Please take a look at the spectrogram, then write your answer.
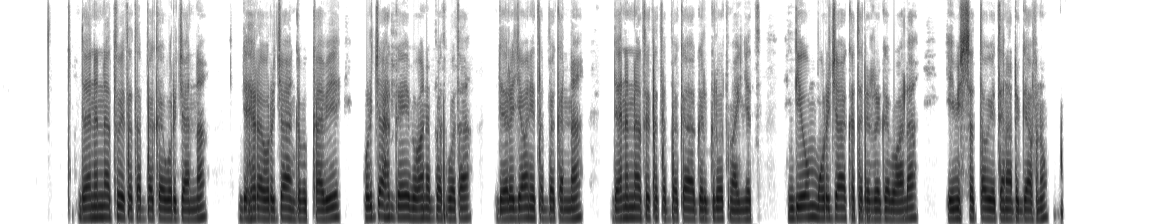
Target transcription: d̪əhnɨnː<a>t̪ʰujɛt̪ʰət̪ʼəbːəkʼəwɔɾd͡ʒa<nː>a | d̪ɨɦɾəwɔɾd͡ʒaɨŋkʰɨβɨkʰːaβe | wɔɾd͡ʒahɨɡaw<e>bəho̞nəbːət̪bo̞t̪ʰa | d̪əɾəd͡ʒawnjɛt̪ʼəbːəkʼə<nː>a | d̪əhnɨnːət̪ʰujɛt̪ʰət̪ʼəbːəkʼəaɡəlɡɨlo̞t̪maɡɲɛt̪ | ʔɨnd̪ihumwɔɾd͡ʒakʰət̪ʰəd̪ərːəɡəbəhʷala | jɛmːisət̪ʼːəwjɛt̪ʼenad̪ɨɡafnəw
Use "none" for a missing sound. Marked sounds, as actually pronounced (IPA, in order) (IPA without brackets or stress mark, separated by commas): ə, nː, e, nː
